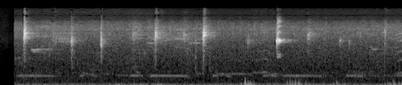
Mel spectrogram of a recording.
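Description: Red-winged Blackbird giving short, hard 'chek' notes about every half second to second, over a low background rumble and a faint steady hum.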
